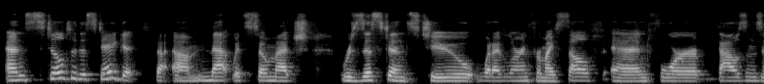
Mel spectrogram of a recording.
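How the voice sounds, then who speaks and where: A middle-aged woman, an oncologist, answering interview questions in a lively, fast-talking conversational way. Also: lowish voice. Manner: warm-hearted, quick and animated, rushing through phrases. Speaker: guest, integrative oncologist.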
